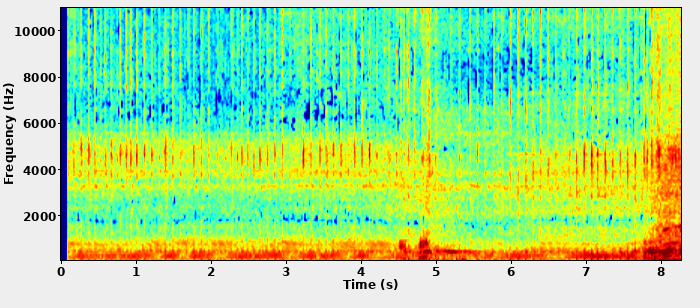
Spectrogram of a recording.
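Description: Gasoline leaf blower's small two-stroke engine running at low speed with a steady rhythmic beat, briefly joined by a short higher-pitched sound about halfway through, then getting louder near the end as it is brought up to blow starting air into a homemade pulsejet.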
